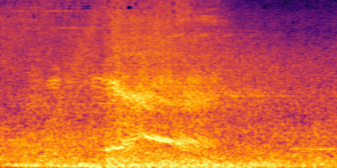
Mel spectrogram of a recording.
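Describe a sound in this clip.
A deep blast booms and rumbles.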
